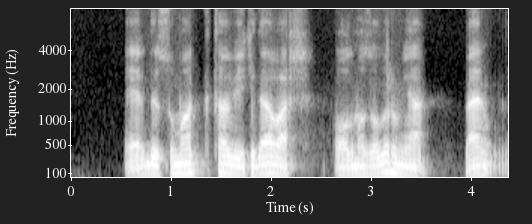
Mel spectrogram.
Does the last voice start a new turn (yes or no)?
no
